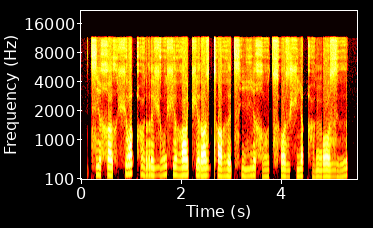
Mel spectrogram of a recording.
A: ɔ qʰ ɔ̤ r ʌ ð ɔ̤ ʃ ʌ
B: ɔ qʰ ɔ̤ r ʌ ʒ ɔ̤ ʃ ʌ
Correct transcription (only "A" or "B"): B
